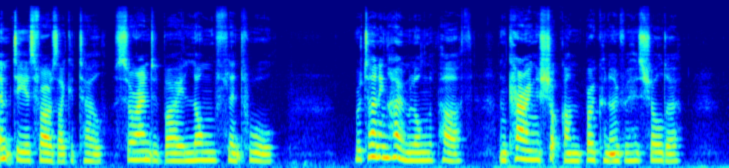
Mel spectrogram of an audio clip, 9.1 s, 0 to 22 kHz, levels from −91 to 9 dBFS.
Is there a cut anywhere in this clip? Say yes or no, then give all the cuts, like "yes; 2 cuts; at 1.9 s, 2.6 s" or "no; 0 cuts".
yes; 1 cut; at 6.1 s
